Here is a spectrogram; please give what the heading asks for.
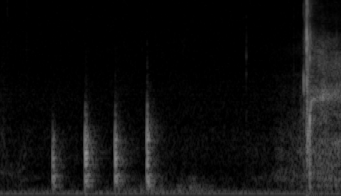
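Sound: knocking on a door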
